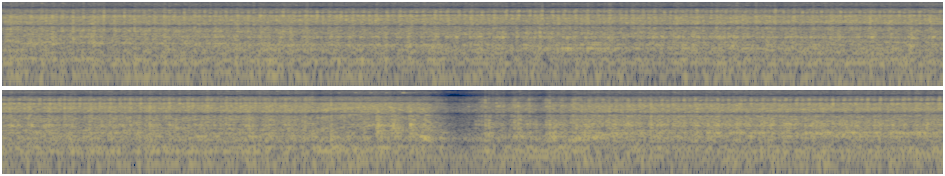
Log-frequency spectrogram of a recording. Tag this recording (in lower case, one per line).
wood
